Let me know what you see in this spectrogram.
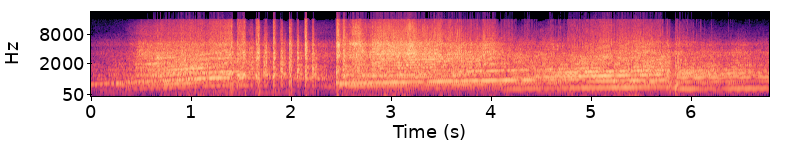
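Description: Supercar engine at full throttle on a drag run, its note climbing steadily and dropping sharply at upshifts about two and a half and six seconds in, with a rapid stuttering crackle just before the first shift.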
